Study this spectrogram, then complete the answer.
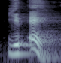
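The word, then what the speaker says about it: יִרְאֶה: Ahorita, Yerae se escribe Yud Resh Alef Hei. Y se lee Yerae, pero también, y está bien escrito. Pero también se puede Yir'e, que quiere decir no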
